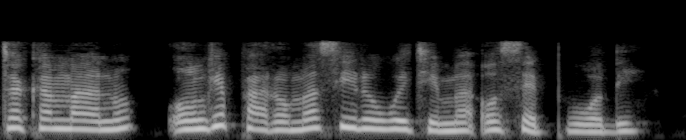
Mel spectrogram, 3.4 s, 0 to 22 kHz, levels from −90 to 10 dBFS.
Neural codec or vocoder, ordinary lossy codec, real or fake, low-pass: codec, 16 kHz, 1.1 kbps, Voila-Tokenizer; MP3, 48 kbps; fake; 7.2 kHz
